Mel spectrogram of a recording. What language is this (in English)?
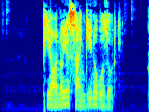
Persian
